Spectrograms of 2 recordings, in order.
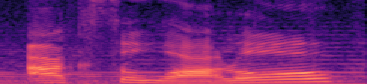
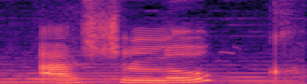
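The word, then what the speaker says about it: axolotl: So it is accepted to pronounce it as axelottle but it's uh more accurate cuz like that's not an English word, right? It's more accurate to say ashelok.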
